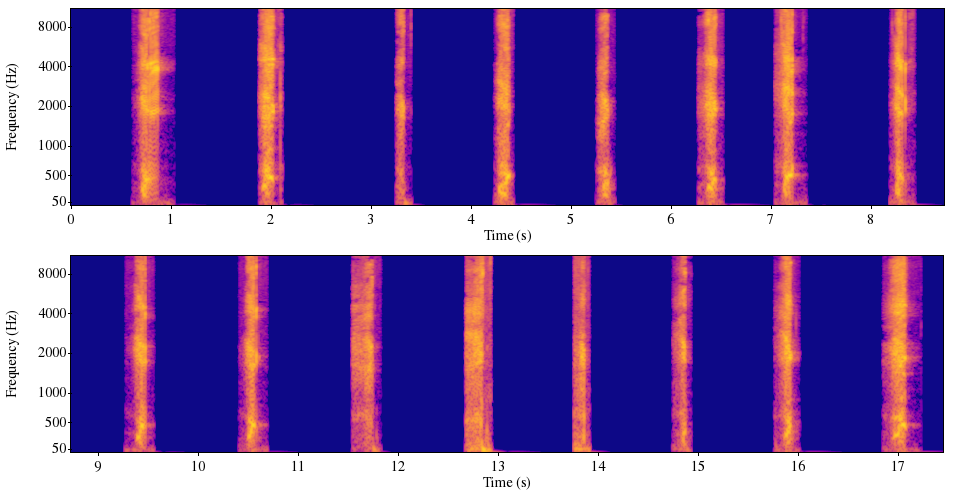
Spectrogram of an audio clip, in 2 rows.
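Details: Persistent violent, very loud hiccups in episodes lasting about 10–13 hours a day through December 2019, audio only: about 15 sharp, abrupt, forceful hiccups in 17 seconds at a fairly steady pace.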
